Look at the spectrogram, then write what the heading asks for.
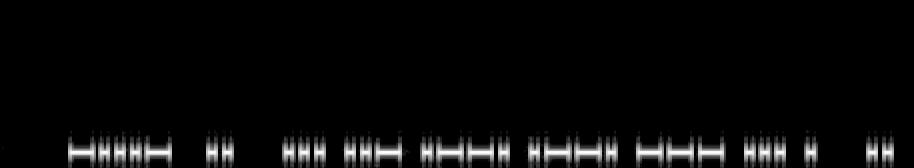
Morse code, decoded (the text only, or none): <BT> I SUPPOSE I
